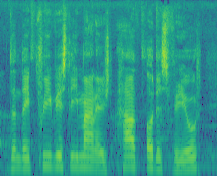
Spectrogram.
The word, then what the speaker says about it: Huddersfield: I was about to say, they've gone further than they previously managed, have Huddersfield. I feel the need to remove the H because they don't pronounce it themselves if you're from Huddersfield.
